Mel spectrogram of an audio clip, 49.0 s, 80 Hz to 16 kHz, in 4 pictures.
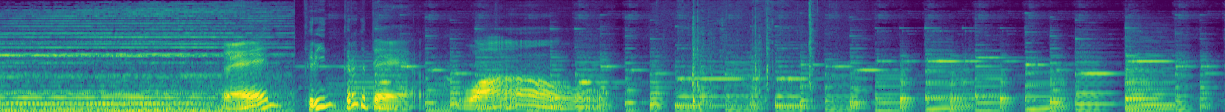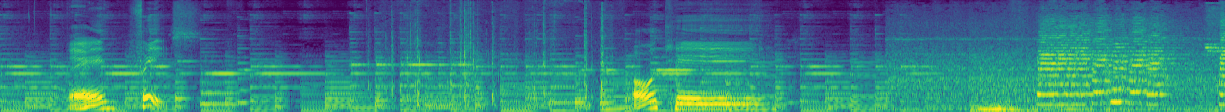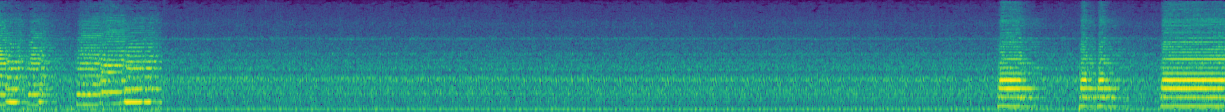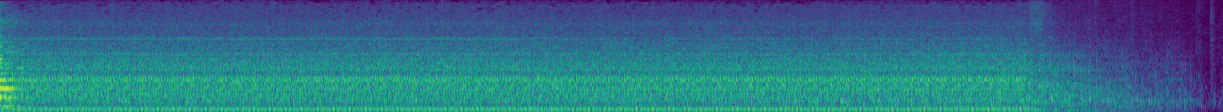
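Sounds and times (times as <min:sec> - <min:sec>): truck engine drone: 0:00.0 - 0:48.9
truck horn honking: 0:21.1 - 0:26.2, 0:34.3 - 0:37.3.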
